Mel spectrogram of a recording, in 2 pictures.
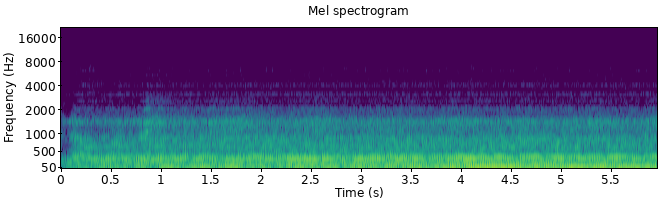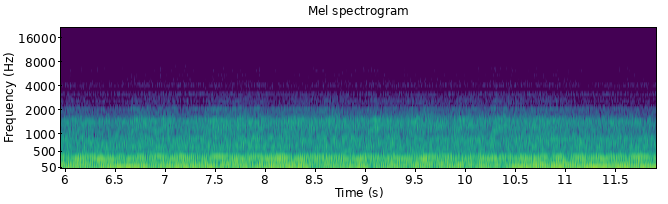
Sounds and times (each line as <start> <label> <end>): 0.0 Male Vocal Drone 3.0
